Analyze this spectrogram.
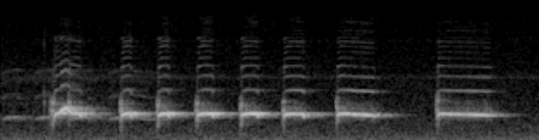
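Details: Zebra dove, Bangkok type, singing powerfully as a lure: a brief low lead-in, a rising opening coo, then six evenly spaced rolled notes, a short pause, and one last longer note.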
